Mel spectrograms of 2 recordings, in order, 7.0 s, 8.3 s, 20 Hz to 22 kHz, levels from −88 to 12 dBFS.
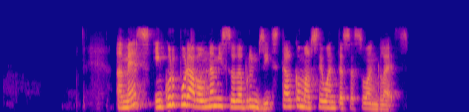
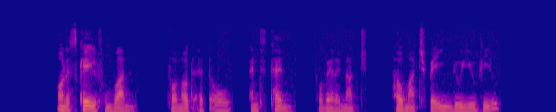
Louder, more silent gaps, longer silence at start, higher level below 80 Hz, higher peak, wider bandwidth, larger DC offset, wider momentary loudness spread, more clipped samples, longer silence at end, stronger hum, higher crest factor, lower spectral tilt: first, -16 LUFS vs -39 LUFS; second, none vs 2.09-2.49 s, 3.48-3.72 s, 4.00-4.05 s, 4.43-4.70 s, 5.50-5.87 s, 6.40-6.44 s; first, 1.75 s vs 0.85 s; first, -60 dBFS vs -72 dBFS; first, -2 dBFS vs -16 dBFS; second, 8.2 kHz vs 15.5 kHz; neither; second, 9 LU vs 16 LU; neither; about the same, 0.95 s vs 0.85 s; neither; second, 16 dB vs 24 dB; second, -4 dB/octave vs -7 dB/octave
